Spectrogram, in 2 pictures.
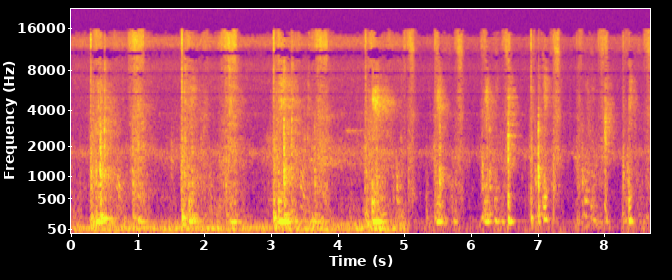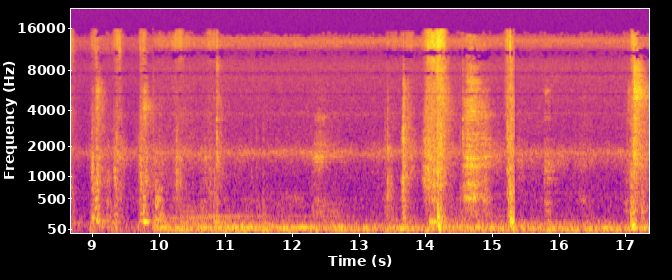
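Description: Rhythmic effortful exhales, about one every second and a half, from a gymnast working through core repetitions on a padded vaulting buck. A low steady hum runs underneath, and a couple of sharp clicks come near the end.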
